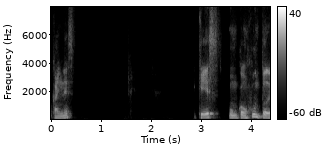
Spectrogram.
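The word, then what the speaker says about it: KINDNS: un programa nuevo que se denomina Kindness, se escribe K-I-N, perdón, K-I-N-D-N-S, digamos, Kindness, que es un conjunto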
